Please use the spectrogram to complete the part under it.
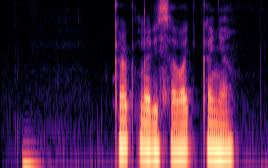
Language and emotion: Russian, neutral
